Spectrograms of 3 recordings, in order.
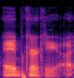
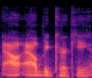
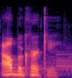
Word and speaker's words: Albuquerque: Almost gonna say uh Abu Kirk. Albuquerque. Uh so it's Albuquerque.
